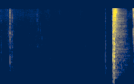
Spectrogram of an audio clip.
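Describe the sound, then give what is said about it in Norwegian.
A gunshot cracks out as one sharp, loud bang with a brief decaying tail. Faint clicks come just before it and a smaller crack just after. “Kom igjen, gullet mitt. Skyt I vei.”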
